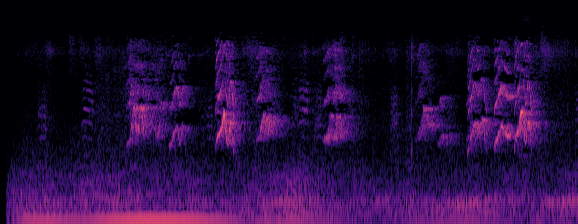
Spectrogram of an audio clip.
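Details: Emerald split cockatiel pairs, a rare mutation, kept as caged birds; harsh, buzzy squawking calls with bands of overtones, given in short bursts of one to three notes, faint low hum underneath.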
